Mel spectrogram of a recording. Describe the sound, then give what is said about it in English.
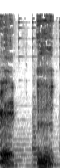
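Two loud, deep burps in quick succession, separated by a brief pause, apparently voiced by a person imitating the sound up close, with no talking. “And as they activated the robot, it started walking around in circles and burping a lot.”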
